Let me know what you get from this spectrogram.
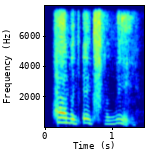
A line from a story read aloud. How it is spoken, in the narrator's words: exclaimed Jack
